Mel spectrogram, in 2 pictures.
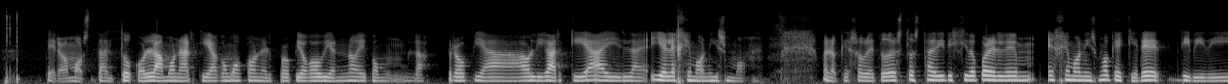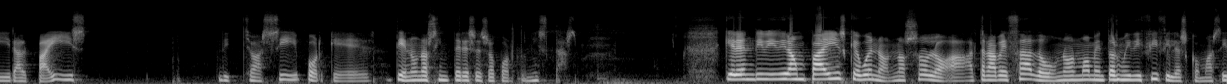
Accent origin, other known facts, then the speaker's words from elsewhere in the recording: Spain; también me considero republicana, pero también como española y persona del mundo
